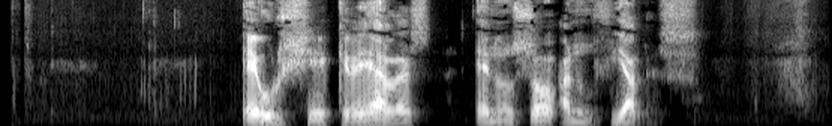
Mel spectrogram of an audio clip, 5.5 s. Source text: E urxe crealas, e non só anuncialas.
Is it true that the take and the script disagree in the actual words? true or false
false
